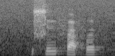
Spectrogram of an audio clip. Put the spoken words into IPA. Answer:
s ʉ f a f ə

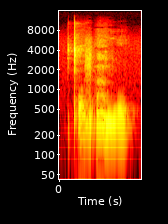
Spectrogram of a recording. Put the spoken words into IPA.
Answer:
tʼ ɔ v ʔ ã v w o

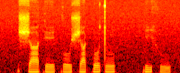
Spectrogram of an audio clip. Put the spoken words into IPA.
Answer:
ʃ a˧ k e˨ k o˨ ʃ a˨˦ k͡p o˦˨ t ũ˧ | ɾ i˧ h u˨

